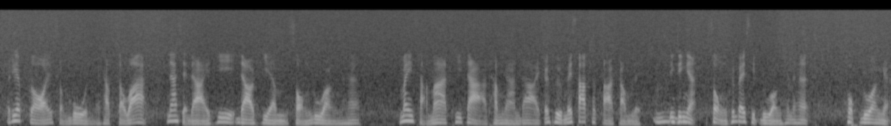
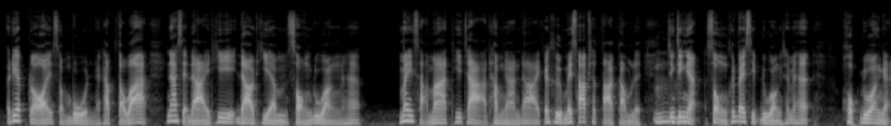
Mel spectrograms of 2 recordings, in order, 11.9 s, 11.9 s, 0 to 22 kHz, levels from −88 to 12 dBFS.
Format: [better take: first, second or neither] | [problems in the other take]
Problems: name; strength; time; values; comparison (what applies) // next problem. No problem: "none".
second | hiss; loud; throughout; 4 dB below the speech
